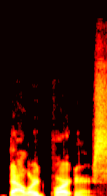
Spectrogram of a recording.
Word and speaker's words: Ballard Partners: currently so you are at um is it Ballard firm is that how you pronounce it yes it's called Ballard Partners Ballard Ballard Partners uh you want to tell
